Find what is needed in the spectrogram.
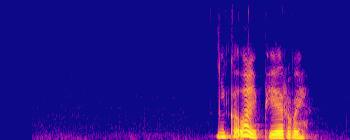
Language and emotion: Russian, neutral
